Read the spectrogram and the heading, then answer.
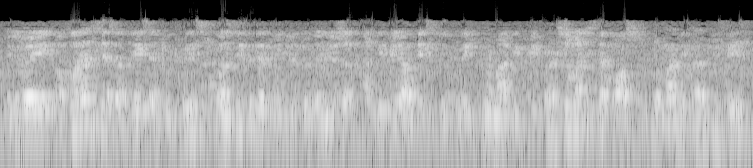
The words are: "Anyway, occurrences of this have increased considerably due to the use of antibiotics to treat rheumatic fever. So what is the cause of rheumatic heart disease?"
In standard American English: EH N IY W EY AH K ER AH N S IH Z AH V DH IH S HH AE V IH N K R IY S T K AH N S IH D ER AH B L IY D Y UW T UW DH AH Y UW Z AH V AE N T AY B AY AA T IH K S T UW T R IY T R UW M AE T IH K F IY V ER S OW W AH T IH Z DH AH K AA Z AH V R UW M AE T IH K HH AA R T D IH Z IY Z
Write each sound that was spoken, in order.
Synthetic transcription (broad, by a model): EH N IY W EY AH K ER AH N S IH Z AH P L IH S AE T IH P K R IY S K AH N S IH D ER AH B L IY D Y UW T UW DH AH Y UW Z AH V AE N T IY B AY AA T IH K S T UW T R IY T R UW M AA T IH K P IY P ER S OW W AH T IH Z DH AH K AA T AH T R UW M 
